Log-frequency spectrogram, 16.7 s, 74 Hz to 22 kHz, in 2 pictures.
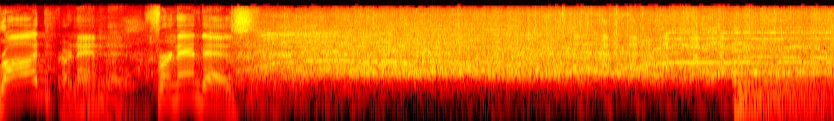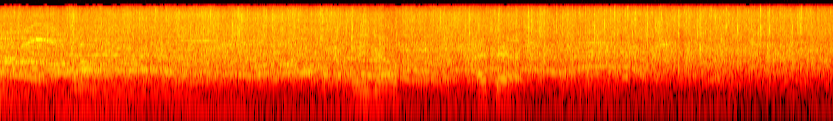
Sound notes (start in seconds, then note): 15.1 cheers and applause; 15.1 piano riff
